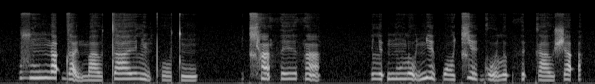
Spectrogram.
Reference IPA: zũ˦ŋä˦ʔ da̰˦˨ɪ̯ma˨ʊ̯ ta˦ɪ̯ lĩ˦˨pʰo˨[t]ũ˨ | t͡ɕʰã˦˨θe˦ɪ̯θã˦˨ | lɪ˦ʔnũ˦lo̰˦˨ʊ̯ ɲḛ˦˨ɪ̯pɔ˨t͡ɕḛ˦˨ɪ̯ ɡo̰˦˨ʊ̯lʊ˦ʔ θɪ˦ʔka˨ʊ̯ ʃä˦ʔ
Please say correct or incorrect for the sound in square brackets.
correct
